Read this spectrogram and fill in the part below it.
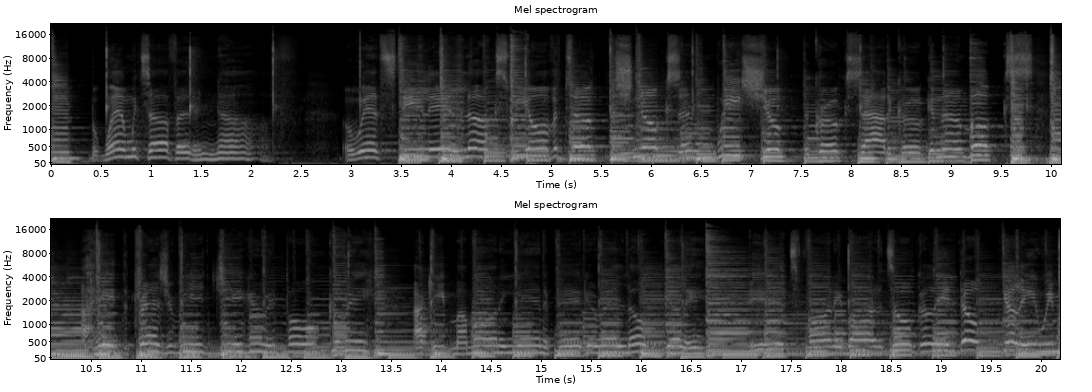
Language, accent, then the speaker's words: English; Bankstown, New South Wales, Australia; I grew up on Bankstown bitumen. Mom and dad were down in the ditch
